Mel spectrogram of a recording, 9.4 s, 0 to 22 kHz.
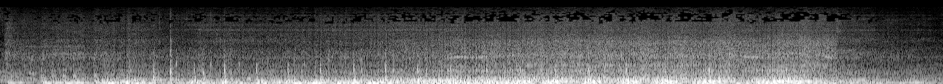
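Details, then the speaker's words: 2010 BMW 535i xDrive E61 wagon, auction car, just got running: uneven, lumpy idle near stalling, running as if on four cylinders with misfire codes for cylinders 1 and 2. Rough idle. "all right sorry about the glare guys but I did get it running and it runs really rough like it's running on four cylinders because it's throwing misfire codes from cylinders one and two"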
